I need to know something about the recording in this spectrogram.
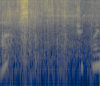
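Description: Grass and leaves rustling and crackling as they are brushed aside close to the microphone, with the loudest rustle about half a second in. A short voiced exclamation comes near the end.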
